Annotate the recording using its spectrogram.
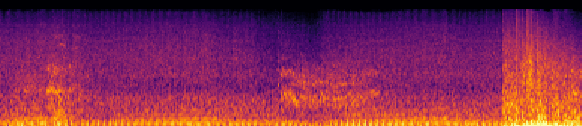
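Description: A race car engine roars and shifts pitch as the car speeds along.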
